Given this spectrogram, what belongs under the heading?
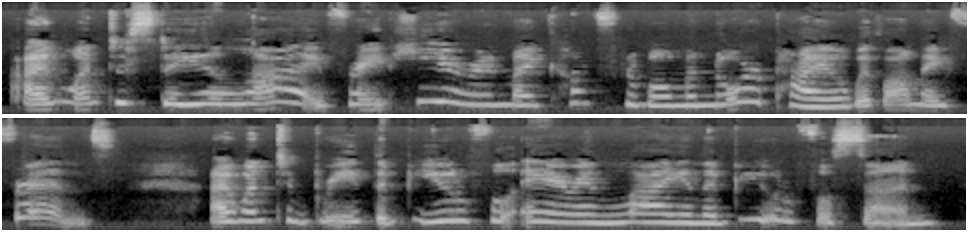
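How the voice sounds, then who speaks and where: Lady doing a scared little boy piglet for a story, high whiny pleading, super dramatic. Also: moderate pace, gravelly, warm tone, full character voice. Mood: wailing. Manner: wailing, pleading. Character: panicked, sobbing young male pig, childish and dramatic.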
